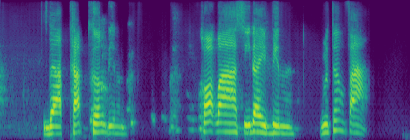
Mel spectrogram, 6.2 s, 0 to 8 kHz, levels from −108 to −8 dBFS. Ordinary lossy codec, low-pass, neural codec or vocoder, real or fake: none; none; codec, 16 kHz, 1 kbps, X-Codec, HuBERT features, trained on general audio; fake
